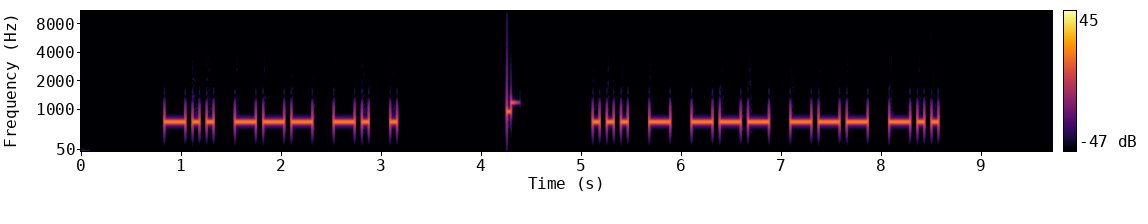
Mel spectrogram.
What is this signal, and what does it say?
Morse code, heard as a keyed tone, about 17 wpm, 700 Hz. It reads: DONE STOOD
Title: Sentences from Top 500 Words - New Word Drill - 17wpm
